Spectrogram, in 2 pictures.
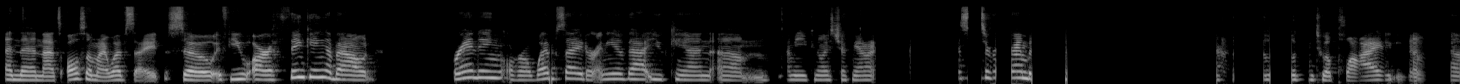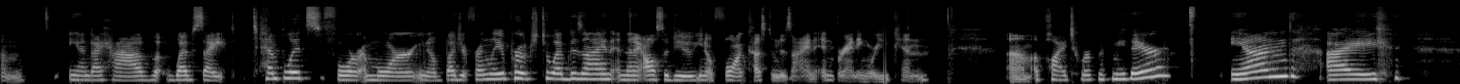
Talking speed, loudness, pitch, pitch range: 165 wpm, -27 LUFS, 220 Hz, 205-265 Hz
